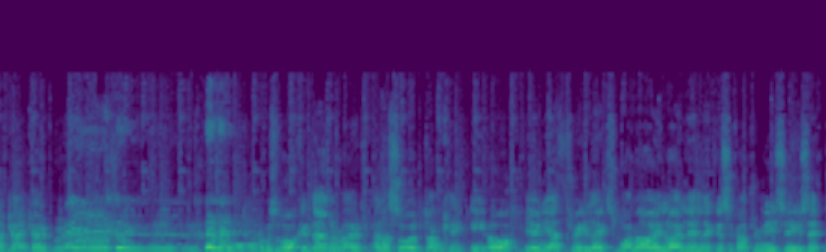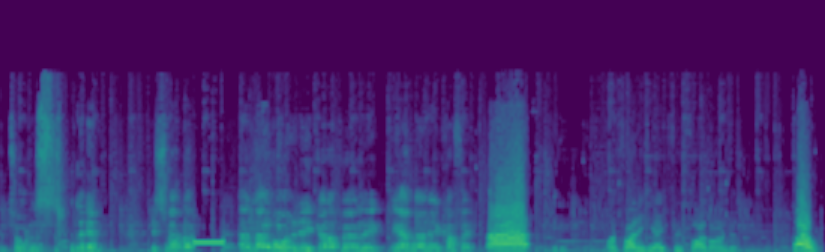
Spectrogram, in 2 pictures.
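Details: Vocal tics and interjections in a man with Tourette syndrome.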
